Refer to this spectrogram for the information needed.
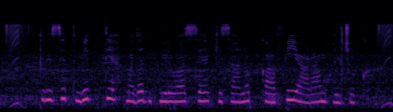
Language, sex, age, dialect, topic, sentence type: Magahi, female, 18-24, Northeastern/Surjapuri, agriculture, statement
